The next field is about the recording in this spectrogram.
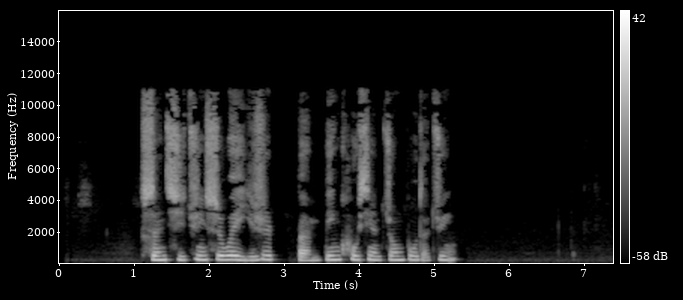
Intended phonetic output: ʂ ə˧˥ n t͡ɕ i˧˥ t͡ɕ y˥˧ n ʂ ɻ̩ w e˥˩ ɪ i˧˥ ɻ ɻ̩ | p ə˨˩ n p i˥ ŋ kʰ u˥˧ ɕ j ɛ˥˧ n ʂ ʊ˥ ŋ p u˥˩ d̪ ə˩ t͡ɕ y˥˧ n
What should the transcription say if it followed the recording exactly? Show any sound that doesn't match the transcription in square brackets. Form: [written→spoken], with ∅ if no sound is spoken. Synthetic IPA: ʂ ə˧˥ n [t͡ɕ→t͡ɕʰ] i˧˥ t͡ɕ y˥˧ n ʂ ɻ̩ w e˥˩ ɪ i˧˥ ɻ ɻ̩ | p ə˨˩ n p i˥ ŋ kʰ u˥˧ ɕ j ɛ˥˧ n [ʂ→ʈ͡ʂ] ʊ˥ ŋ p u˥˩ d̪ ə˩ t͡ɕ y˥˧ n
